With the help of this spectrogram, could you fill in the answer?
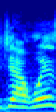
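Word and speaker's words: Yahweh: rabinos cuando expresan que ya wen se pronuncia como la respiración de uno así se pronuncia bueno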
